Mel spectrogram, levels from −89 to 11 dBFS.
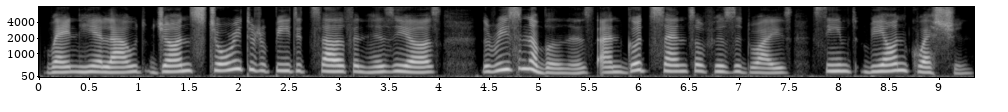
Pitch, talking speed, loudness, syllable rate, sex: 240 Hz, 140 wpm, -17 LUFS, 4.2 syllables/s, female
